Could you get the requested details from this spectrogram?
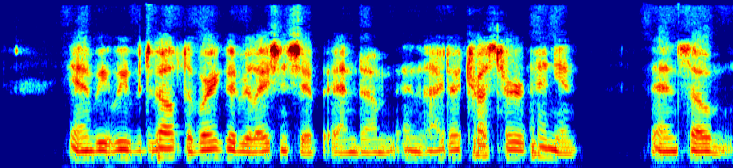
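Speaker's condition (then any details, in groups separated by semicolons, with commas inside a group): Parkinson's disease, rigidity-predominant, no tremor; ability to walk almost gone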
